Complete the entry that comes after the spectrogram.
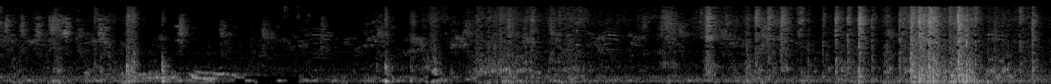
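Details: Home-bred pigeons, a flock of about forty gola pigeons kept at home, giving low, soft coos amid frequent wing flapping and scuffling; sharp rustling clicks and bursts of noise throughout, indoors-sounding.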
